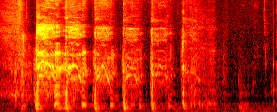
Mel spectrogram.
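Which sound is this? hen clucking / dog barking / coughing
coughing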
